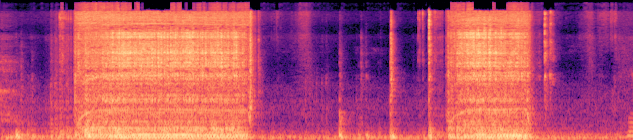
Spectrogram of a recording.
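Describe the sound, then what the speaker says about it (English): A power drill bores a pilot hole into a soft RV bathroom floor, whirring steadily in two loud, close bursts of a second or two each, with quiet handling noises and a few knocks between them. "And I think I'll do a pilot hole also"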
